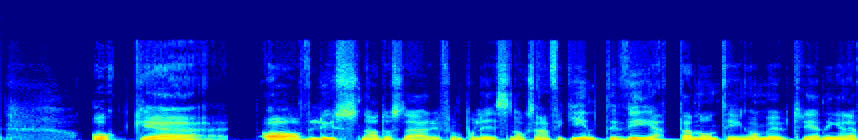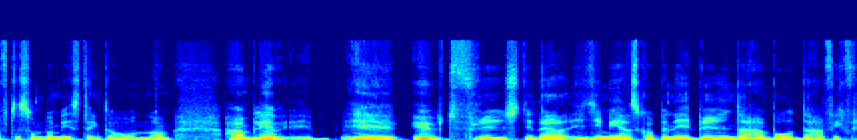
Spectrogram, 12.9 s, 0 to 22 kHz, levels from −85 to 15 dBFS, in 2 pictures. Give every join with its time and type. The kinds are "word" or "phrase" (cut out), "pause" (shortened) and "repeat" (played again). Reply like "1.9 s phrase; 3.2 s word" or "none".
none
